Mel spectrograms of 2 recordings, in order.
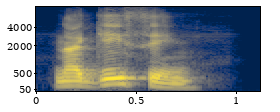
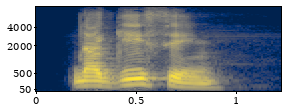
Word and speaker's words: nagising: For example, nagising ang pusa natin. Nagising ang pusa natin. Nagising ang pusa natin. It means our cat woke up. Word for word, it's nagising ang pusa natin. Nagising ang pusa natin.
